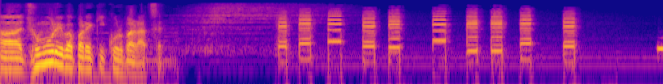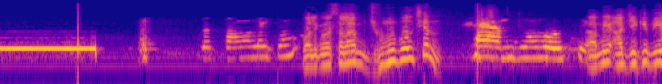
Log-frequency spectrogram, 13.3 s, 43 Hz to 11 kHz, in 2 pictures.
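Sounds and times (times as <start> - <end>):
speech: 0.0 - 2.0, 2.8 - 3.7, 8.9 - 13.2
telephone ringing tone: 2.8 - 5.8, 6.6 - 7.6.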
